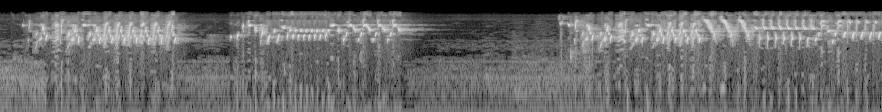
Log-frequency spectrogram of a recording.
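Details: European goldfinch song in the Clochette style, delivered as three bursts of fast, tinkling, high-pitched twitters and trills separated by short silent pauses.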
